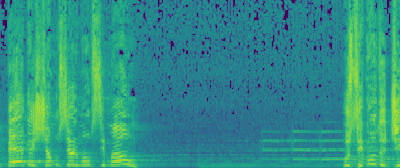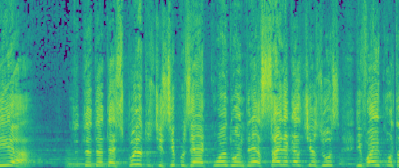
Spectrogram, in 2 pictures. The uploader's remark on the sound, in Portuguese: gravado em nossa reunião de domingo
